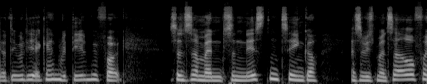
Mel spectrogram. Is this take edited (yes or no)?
no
